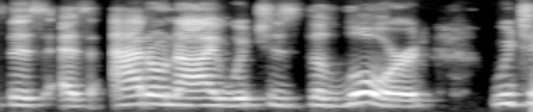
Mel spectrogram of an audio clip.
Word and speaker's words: Adonai: When we see this, we will pronounce it as Adonai.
